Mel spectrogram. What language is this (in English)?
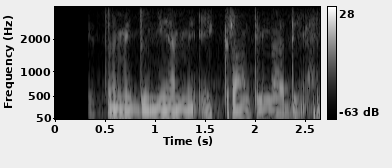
Hindi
